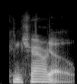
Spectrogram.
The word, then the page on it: concerto: American English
